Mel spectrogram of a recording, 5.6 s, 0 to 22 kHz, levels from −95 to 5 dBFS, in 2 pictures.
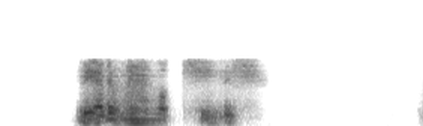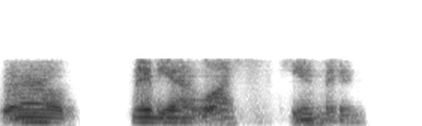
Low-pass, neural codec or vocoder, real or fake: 3.6 kHz; codec, 44.1 kHz, 0.9 kbps, DAC; fake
